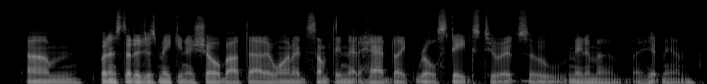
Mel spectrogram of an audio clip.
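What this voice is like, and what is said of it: Whiny Midwestern accent. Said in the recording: “you have the least Oklahoma accent of any Oklahoman ... I have just kind of like a weird, whiny Midwestern accent.”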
